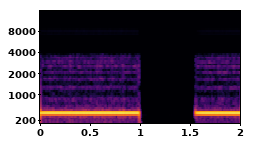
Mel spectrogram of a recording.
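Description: A phone line ringing on an outgoing call from Florence to the mayor's office of Udine: a steady, loud electronic ringback tone sounds for about a second, stops for half a second, then starts again, with no voices.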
